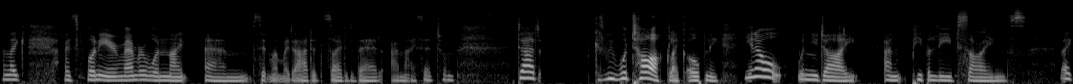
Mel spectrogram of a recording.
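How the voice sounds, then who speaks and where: In a Dublin accent, a woman speaks at a very fast pace and medium pitch with ordinary pitch variation, on a very clean recording with a silent background and a dry, close sound with no echo. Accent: Dublin Irish. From Dublin, Ireland. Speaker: guest, online content creator. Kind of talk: casual interview, emotional storytelling.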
